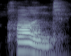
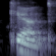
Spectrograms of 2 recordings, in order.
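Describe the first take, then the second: First: It is said with a British accent. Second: It is said with an American accent.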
